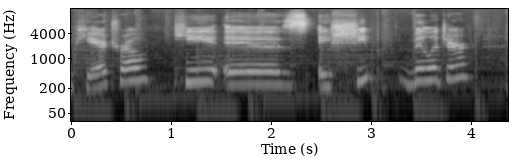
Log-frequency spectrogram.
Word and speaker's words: Pietro: my favorite little babies I believe you pronounce his name Pietro he is a sheep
